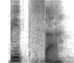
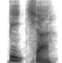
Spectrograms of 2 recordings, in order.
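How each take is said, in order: First: The middle consonant is not a ch sound. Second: The middle consonant is a ch sound. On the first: "It is the Tagalog pronunciation for pizza" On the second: "Some Tagalog speakers pronounce pizza as picha"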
